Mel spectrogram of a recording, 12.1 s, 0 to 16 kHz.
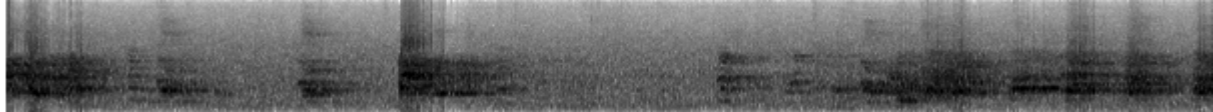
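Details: Dog barking on 8 September 2014 (9/8/14): loud, harsh barks in irregular clusters, some rapid and overlapping, with brief pauses between bursts and faint human voices in the background.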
